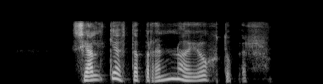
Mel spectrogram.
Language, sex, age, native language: Icelandic, female, 40-49, Icelandic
